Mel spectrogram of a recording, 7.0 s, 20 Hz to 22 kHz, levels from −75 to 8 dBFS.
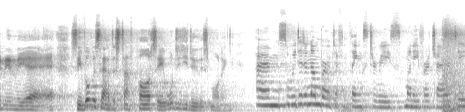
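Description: At 1.01 s there's a bit error spike, a single flipped bit that throws one sample to about -28 dBFS and back, heard as a sharp broadband tick. Another lands at 3.37 s, spanning what sounds like a few consecutive samples, same sharp tick, unrelated to the audio.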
